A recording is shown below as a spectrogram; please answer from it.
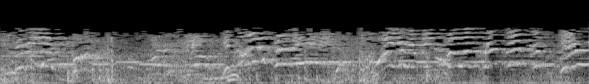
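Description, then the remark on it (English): A woman in a red coat shrieks in a shrill, strained voice about being scared, her cries rising and wavering almost nonstop, loud over the murmur of a crowd, during a dispute over a product box. “Now, the irony of this statement is the woman shrieking about being aggressive and being scared is the woman who stole the box in the first place.”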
